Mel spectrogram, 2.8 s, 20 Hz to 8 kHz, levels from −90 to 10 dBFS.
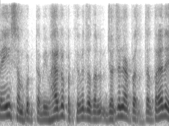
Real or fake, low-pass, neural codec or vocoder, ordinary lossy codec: fake; 7.2 kHz; codec, 16 kHz in and 24 kHz out, 0.9 kbps, LongCat-Audio-Codec, fine tuned four codebook decoder; none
